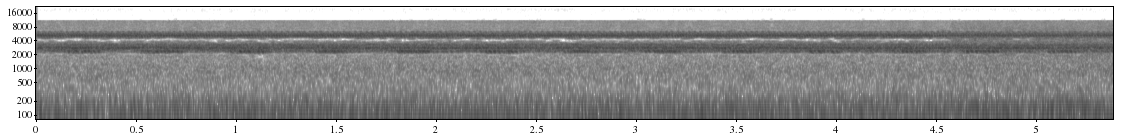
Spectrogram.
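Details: Crickets at sunset in the grasslands around Angkor Wat, Cambodia: a dense, unbroken shrill chorus of several steady high-pitched trills layered together, over a low rumbling background.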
